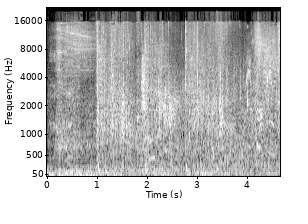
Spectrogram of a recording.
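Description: Confringo blasting spell explosions in the Hogwarts Legacy video game, loud booming blasts over a dense, continuous roar of game audio.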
